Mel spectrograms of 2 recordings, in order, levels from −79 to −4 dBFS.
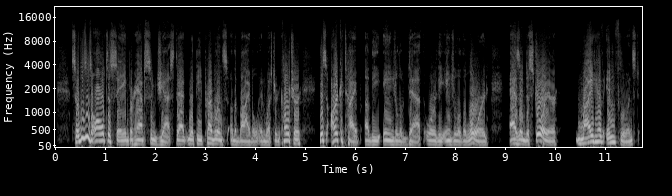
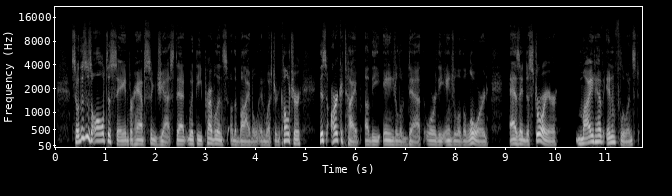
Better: second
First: distortion; heavy; 15% of the sound clipped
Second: none

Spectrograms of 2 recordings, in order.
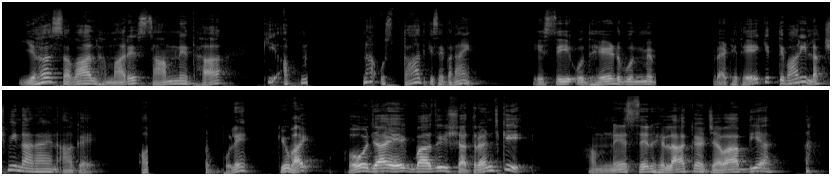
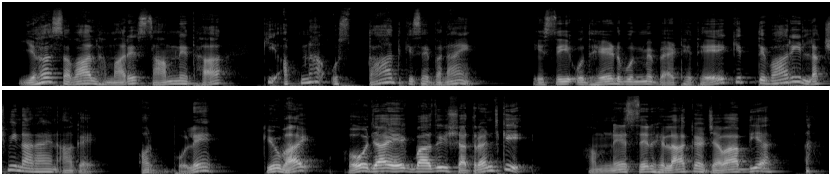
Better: second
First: audio freezing; at 3 s for 0.5 s, at 6.5 s for 0.5 s and at 9.5 s for 0.5 s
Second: none

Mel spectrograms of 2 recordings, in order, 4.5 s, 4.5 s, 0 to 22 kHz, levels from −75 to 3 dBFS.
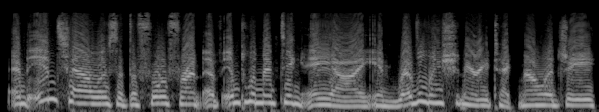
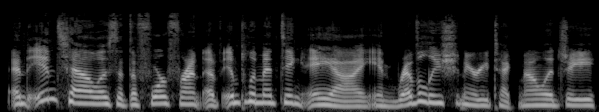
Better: second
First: distortion; heavy; 36% of the sound clipped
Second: none

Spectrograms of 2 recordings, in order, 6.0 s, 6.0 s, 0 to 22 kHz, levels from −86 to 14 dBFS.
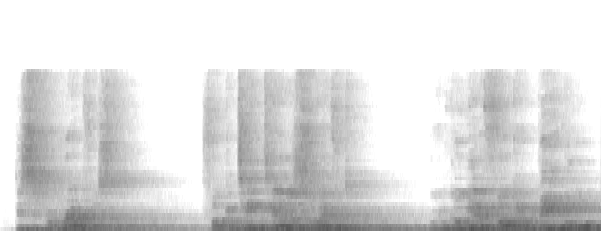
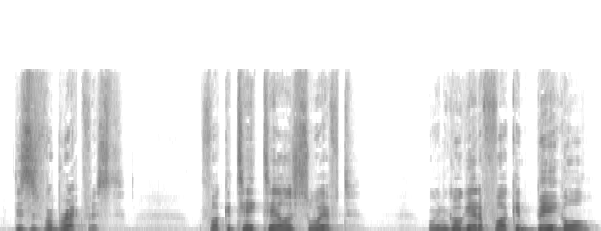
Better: second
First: off-mic speech; far // room echo; strong; dies away in 2.3 s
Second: none

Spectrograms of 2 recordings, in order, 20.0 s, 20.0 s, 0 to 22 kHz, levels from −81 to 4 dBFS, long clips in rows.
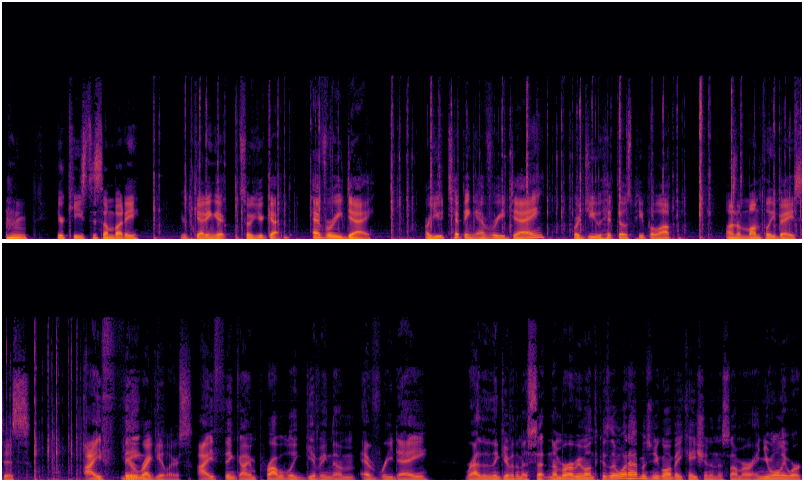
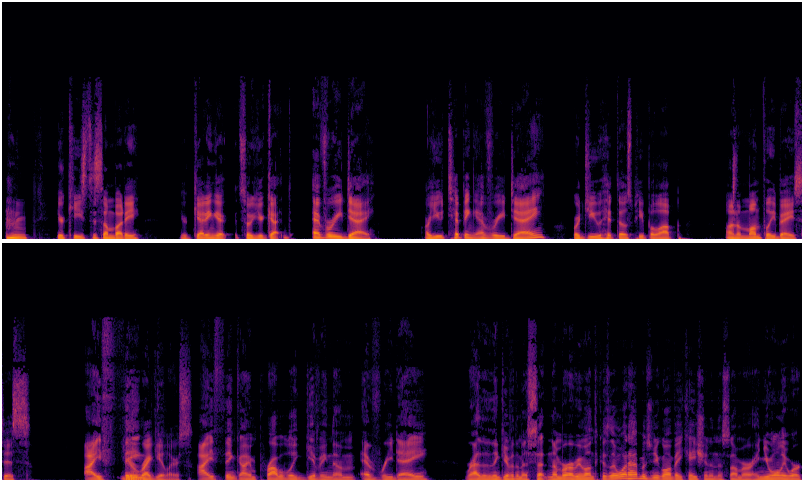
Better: second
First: keyboard typing; noticeable; from 2 to 11 s; peak 7 dB below the speech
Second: none

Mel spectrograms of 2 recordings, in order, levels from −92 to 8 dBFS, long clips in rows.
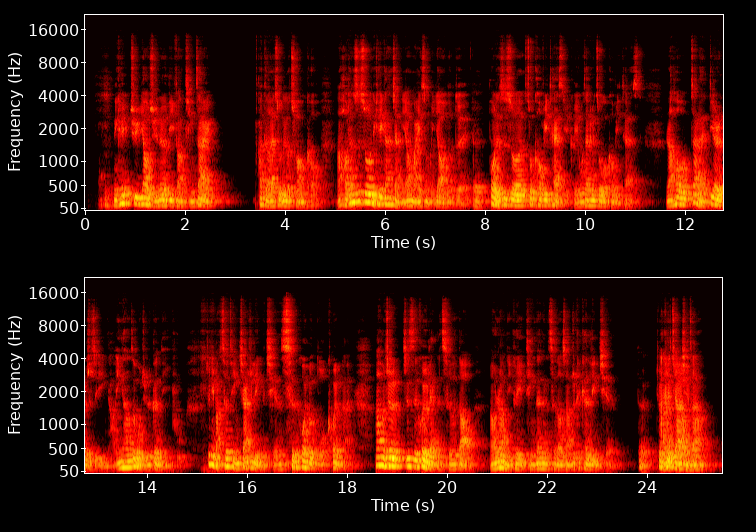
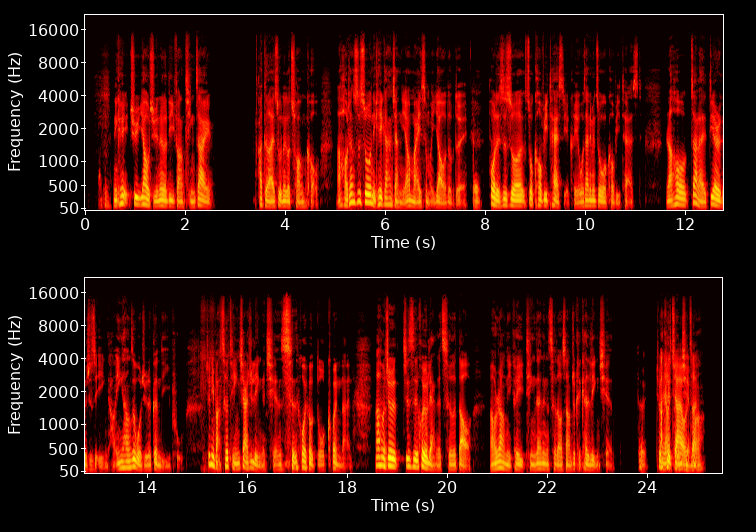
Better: second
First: room echo; slight; dies away in 0.5 s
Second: none

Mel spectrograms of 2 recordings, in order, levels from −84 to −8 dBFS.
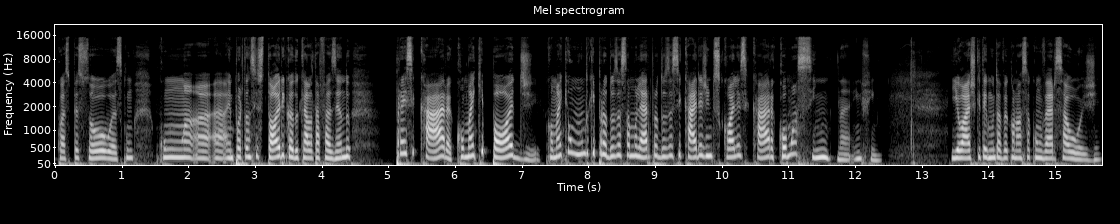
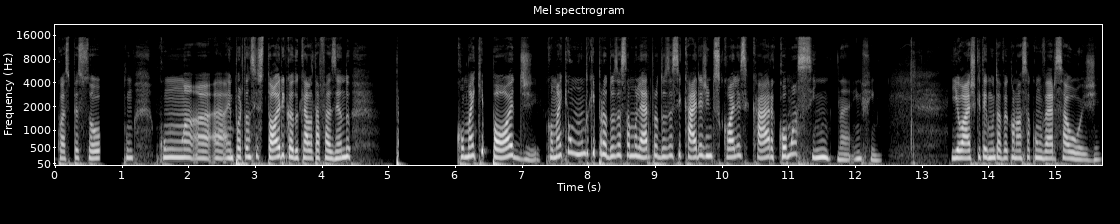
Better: first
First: none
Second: audio cutting out; at 0.5 s and at 5 s for 1 s

